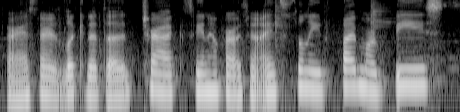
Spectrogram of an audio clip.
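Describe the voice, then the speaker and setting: Over background music, a woman streamer plays an online fantasy game and muses to herself in brief fragments of casual gameplay chat. Her voice sits on the low side, creaky and darkish, at a moderate pace.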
